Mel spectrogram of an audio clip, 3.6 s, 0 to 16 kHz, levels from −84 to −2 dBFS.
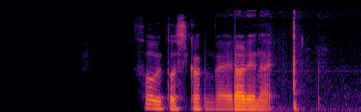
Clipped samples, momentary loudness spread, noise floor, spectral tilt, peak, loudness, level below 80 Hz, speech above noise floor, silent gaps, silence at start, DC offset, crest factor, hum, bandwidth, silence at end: under 0.1%; 10 LU; -76 dBFS; -5.5 dB/octave; -8 dBFS; -30 LUFS; -60 dBFS; 48 dB; none; 1.45 s; under 0.1%; 24 dB; none; 11.5 kHz; 0.55 s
